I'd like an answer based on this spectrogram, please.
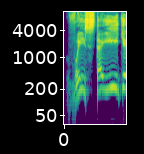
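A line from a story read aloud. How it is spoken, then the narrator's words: Shouting. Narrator (Russian): кричал Филипп Филиппович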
